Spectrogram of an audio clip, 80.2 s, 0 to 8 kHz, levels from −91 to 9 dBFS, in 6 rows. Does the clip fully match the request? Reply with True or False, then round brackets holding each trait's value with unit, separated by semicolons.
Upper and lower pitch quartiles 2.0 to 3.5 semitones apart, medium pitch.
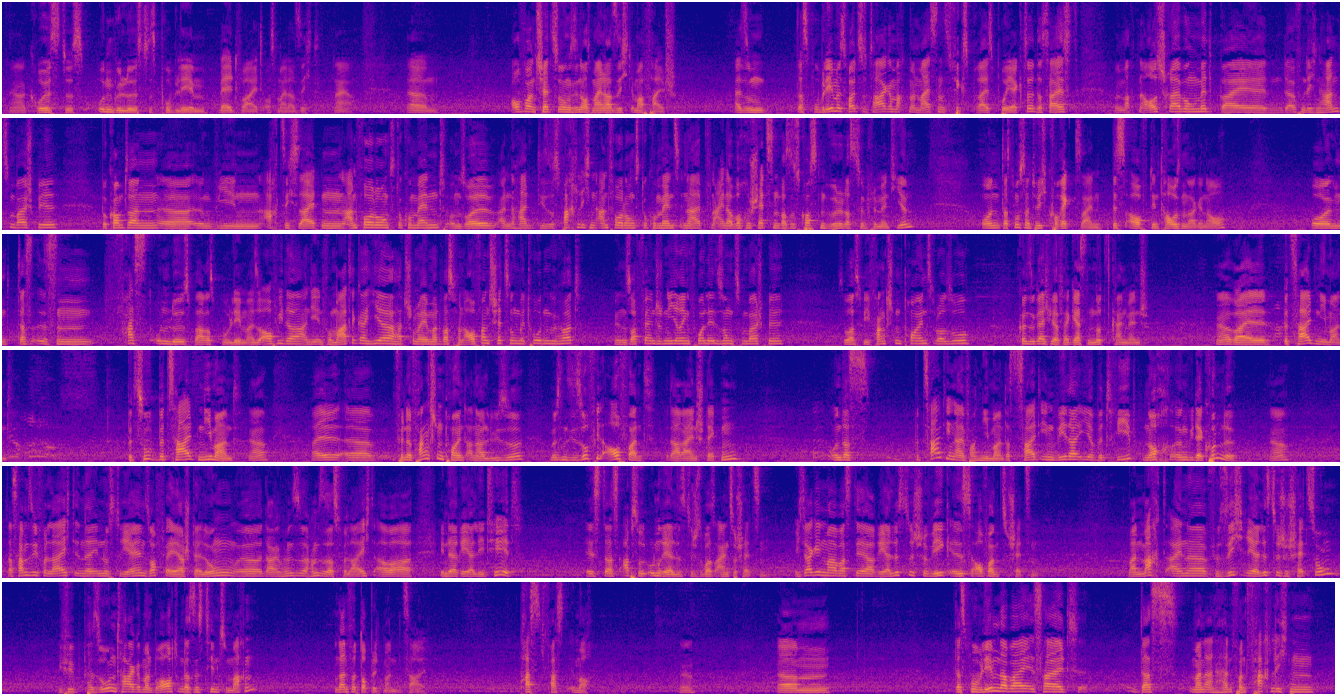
False (4.5 semitones; 160 Hz)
